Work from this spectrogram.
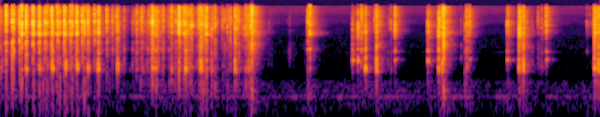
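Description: A small hollow lipstick tube with a red-brown plastic body and a silver metallic-look cap is held horizontally in both hands while fingertips and short nails quickly rattle and twist the lid back and forth on the tube. The result is a rapid stream of bright, dry plastic clicks and rattles that is dense for the first few seconds, then breaks into shorter bursts separated by brief quiet gaps.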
